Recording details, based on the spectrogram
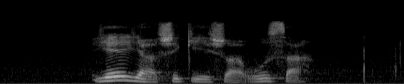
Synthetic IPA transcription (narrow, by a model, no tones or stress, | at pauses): jɛjaʂikʼiʂa̰wuːsa̰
